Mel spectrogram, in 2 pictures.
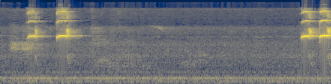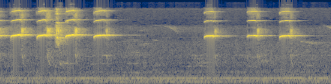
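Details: A squirrel in a green house garden gives sharp, high chirps in quick bursts of two to five notes.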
